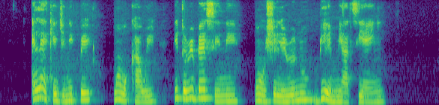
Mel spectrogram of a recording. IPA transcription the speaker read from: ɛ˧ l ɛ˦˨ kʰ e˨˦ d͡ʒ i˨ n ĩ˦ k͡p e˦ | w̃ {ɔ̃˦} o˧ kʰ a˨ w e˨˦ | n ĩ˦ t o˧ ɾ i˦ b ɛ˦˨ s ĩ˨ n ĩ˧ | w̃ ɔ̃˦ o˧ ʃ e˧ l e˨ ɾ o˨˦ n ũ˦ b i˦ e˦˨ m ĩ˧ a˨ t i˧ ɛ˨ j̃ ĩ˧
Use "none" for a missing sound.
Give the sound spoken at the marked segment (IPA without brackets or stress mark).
ɔ̃˦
